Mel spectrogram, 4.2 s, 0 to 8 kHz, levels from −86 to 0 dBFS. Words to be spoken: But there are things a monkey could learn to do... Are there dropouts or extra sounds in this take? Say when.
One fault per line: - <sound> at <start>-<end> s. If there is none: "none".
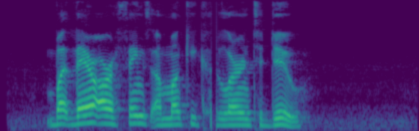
- dropout at 2.1-2.2 s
